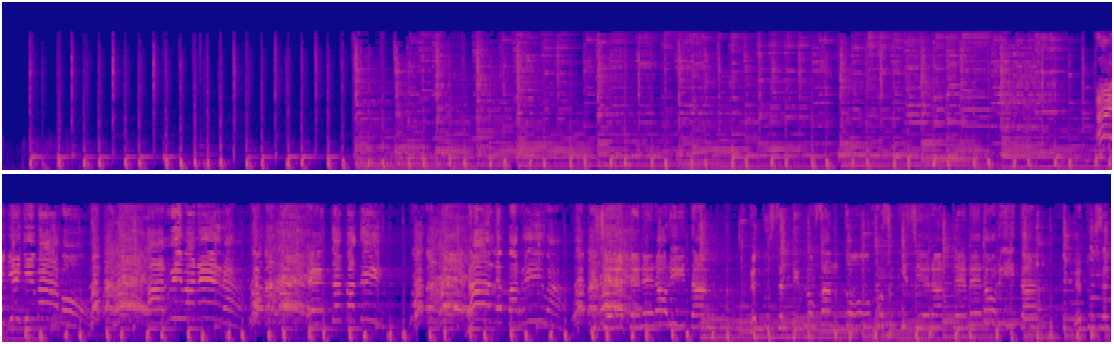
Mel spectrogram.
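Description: A Venezuelan gaita plays up close: a sparse, rhythmic percussion opening gives way to a full, driving band with steady beats, and the music swells louder about halfway through.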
